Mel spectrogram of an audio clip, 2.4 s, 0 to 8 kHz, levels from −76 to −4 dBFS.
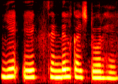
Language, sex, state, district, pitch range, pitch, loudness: Hindi, female, West Bengal, Alipurduar, 230-265 Hz, 250 Hz, -14 LUFS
